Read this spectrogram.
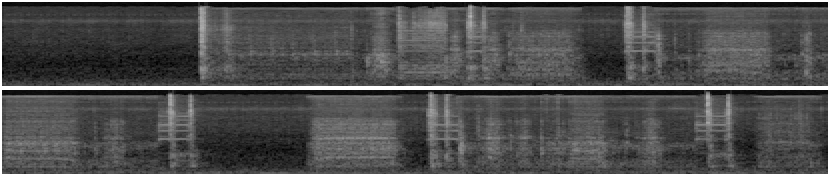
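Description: A cutting machine whirs and buzzes in short bursts as its head moves.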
